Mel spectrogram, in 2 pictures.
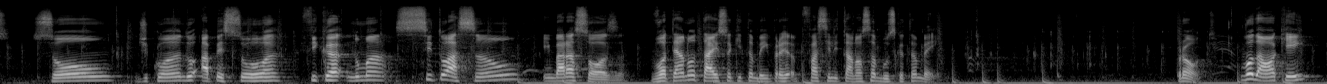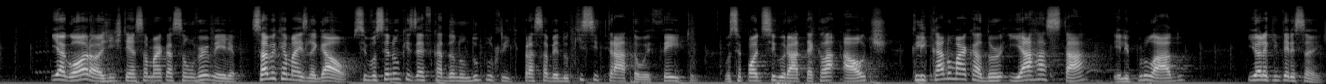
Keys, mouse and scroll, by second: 0.2-6.9 typing, 8.3 Return, 8.5-11.3 typing, 23.0-26.0 alt+drag.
